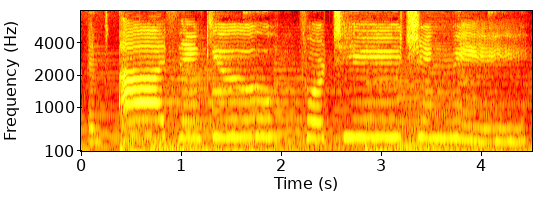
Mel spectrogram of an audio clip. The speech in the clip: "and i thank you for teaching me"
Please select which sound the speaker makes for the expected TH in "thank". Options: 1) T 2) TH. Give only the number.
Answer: 2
